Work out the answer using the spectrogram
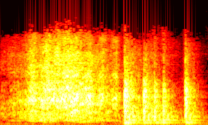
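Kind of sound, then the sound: household object, knock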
